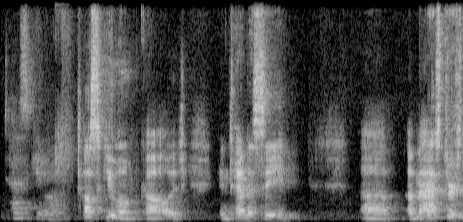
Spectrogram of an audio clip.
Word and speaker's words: Tusculum: she has her bachelor's degree in English from tuscallum college did I pronounce that correctly Tusculum College in Tennessee a master's degree in creative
